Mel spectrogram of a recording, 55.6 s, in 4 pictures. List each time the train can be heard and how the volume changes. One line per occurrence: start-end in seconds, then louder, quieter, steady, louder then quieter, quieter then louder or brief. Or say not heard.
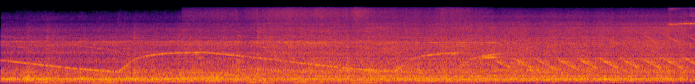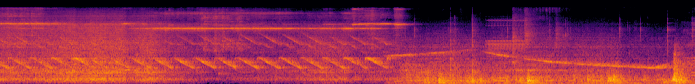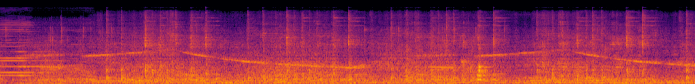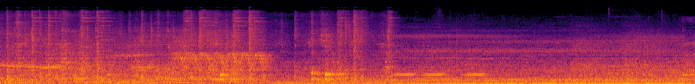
0.0-55.5 steady.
